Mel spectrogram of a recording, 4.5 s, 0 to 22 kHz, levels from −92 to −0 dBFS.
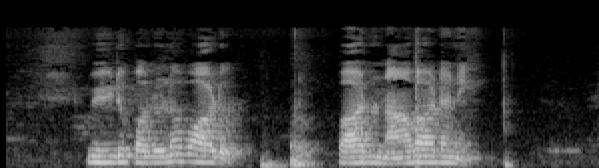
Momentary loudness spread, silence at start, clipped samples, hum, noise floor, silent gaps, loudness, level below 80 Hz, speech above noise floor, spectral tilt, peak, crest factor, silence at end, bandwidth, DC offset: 15 LU; 0.65 s; under 0.1%; none; -53 dBFS; none; -24 LUFS; -46 dBFS; 30 dB; -6.5 dB/octave; -6 dBFS; 18 dB; 0.65 s; 11.5 kHz; under 0.1%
